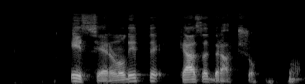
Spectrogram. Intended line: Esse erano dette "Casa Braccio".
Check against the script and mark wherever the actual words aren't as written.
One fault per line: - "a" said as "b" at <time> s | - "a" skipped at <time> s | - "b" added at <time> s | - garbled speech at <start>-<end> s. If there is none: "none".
none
